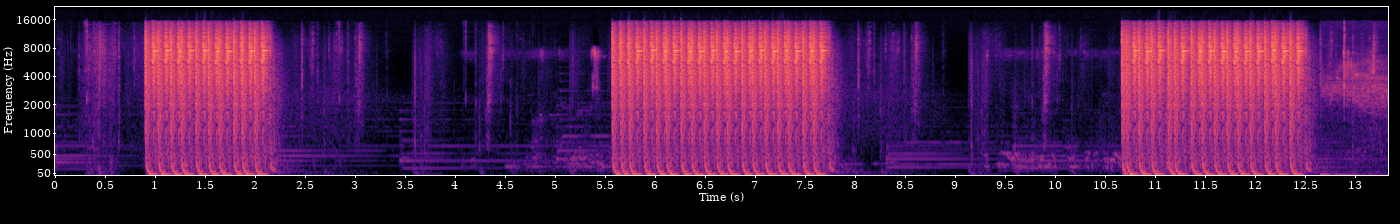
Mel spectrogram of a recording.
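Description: In a battle royale shooter, gunfire takes down two bots as three loud bursts of rapid automatic fire, each lasting one to two seconds, are separated by quieter gaps with faint game sounds.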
